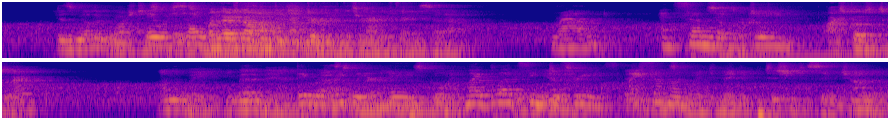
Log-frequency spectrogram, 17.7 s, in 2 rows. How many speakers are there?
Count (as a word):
three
